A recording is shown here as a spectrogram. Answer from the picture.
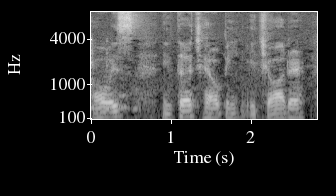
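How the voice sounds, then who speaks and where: A man speaks at a very slow pace in a very deep, low voice with fairly even intonation. Noticeable background noise runs underneath. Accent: Portuguese. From Brazil. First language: Portuguese. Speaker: procurement professional, job seeker. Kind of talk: interview conversation.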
